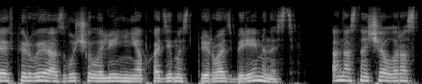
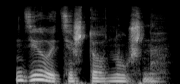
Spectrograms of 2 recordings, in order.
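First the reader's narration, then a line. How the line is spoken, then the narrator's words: Flat colorless voice. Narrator (Russian): бесцветным голосом сказала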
